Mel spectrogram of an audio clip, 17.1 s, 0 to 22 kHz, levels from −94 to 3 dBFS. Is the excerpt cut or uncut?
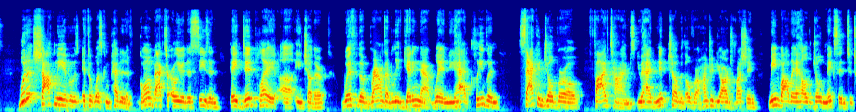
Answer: uncut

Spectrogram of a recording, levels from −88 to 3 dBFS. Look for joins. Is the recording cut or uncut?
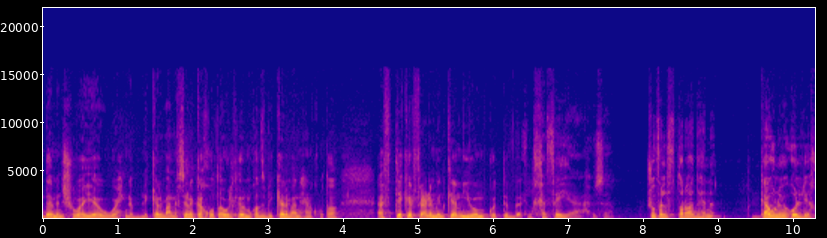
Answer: cut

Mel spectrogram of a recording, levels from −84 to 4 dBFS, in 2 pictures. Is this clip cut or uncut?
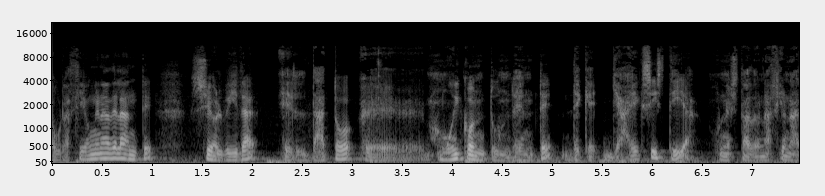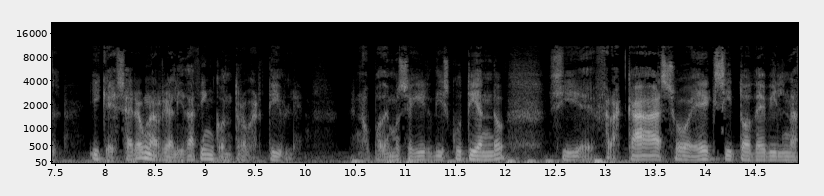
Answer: uncut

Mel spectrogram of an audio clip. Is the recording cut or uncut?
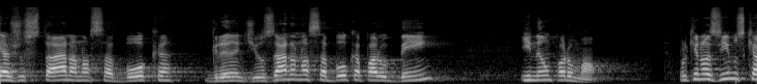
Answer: uncut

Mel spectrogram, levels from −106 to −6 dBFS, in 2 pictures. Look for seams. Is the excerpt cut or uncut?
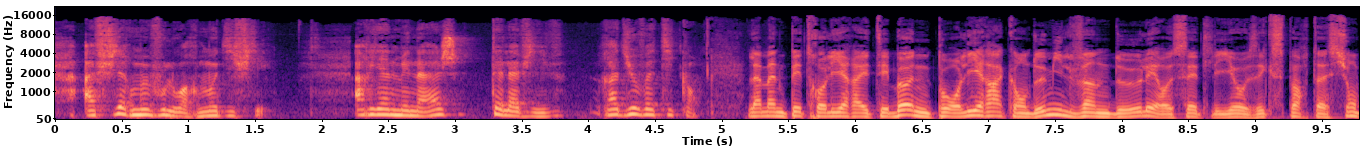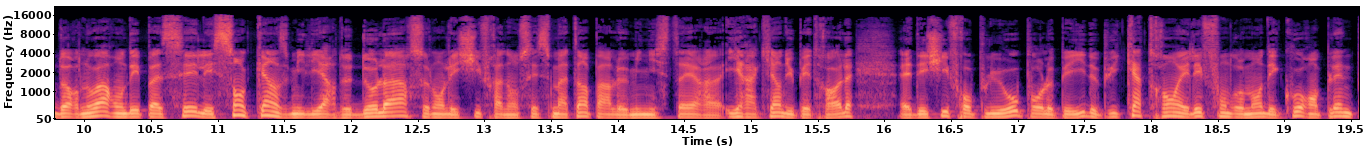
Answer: uncut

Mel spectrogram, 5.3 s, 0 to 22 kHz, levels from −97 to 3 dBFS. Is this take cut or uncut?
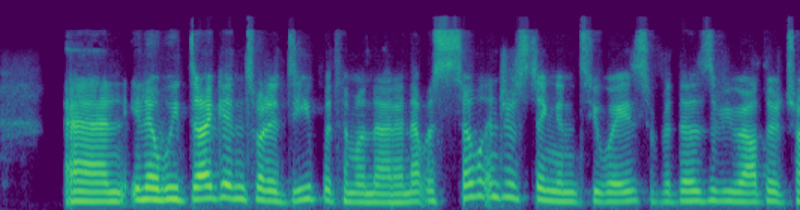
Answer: uncut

